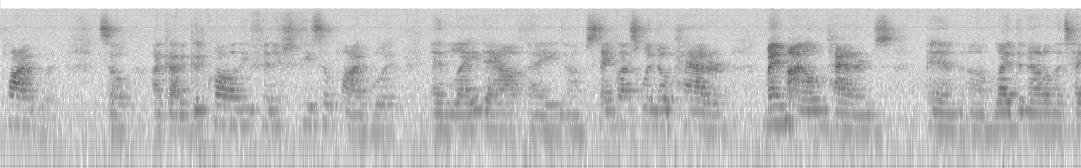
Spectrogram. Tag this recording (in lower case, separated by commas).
speech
